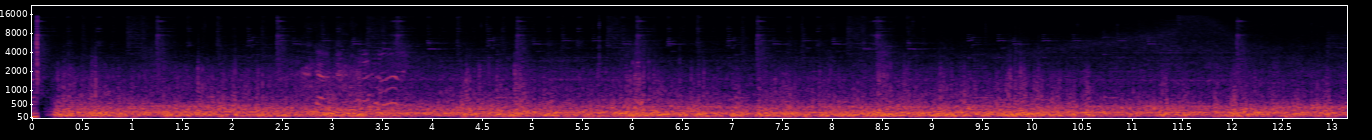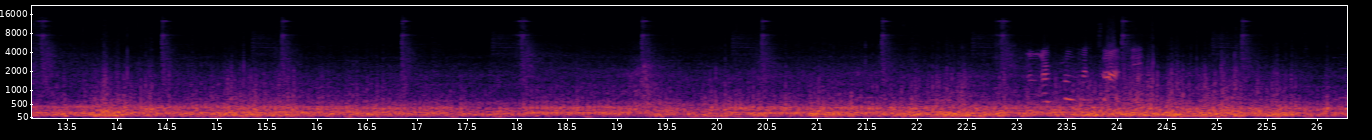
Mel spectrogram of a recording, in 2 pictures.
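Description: Riding noise from a moving motorcycle: wind buffeting the microphone over engine and road noise, loud and steady throughout.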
